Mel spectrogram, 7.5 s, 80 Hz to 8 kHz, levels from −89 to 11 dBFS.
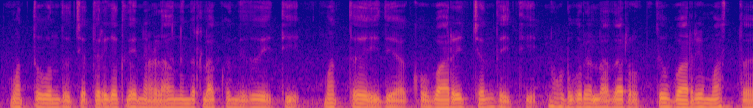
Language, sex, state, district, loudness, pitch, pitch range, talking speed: Kannada, male, Karnataka, Bijapur, -22 LUFS, 110 Hz, 105-115 Hz, 125 wpm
